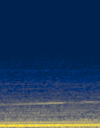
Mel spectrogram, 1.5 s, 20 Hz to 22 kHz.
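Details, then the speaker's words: Subaru STI with an EJ257 engine: low, even rumble at steady light throttle around 2000 rpm while driving, no knock or tick. The engine sounds healthy. "It sounds healthy though. I am so happy just like literally just putting this thing around at 2000 RPM."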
